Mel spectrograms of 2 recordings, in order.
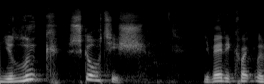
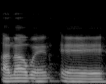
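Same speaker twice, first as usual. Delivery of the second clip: ordinary talk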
